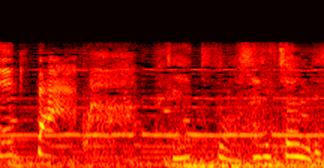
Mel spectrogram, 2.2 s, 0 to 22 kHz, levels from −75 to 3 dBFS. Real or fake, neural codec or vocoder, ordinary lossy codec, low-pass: real; none; none; none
